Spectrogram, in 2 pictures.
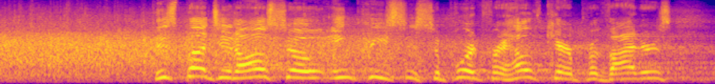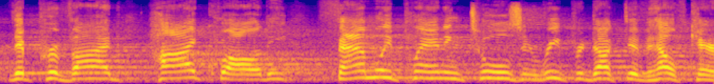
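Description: A middle-aged man speaks forcefully into a microphone over loudspeakers.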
